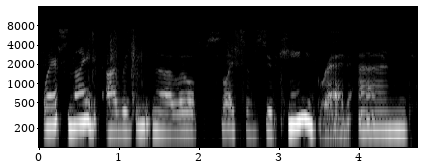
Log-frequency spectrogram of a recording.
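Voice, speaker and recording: Muffled livestream audio; American woman, middle-aged, lowish voice, slight lisp from missing teeth, rambling, chatty host. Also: a little slow, gravelly, warm tone. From Pennsylvania, United States. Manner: rambling, chatty, addresses viewers by name. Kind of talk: casual livestream chat. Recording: dull, lo-fi sound.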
